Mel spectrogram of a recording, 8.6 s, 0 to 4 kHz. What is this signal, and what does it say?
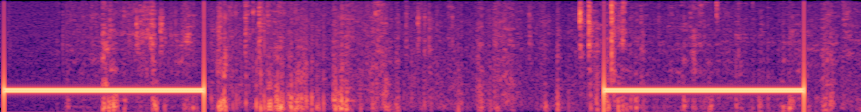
Ringback tone (North America), 440 + 480 Hz.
